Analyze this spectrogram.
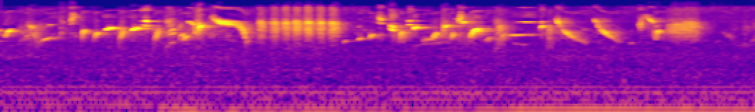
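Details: European goldfinch singing in nature, a fast, bright jumble of high chirps, slurred tweets and a short buzzy rattle, running without break over faint low background hum.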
